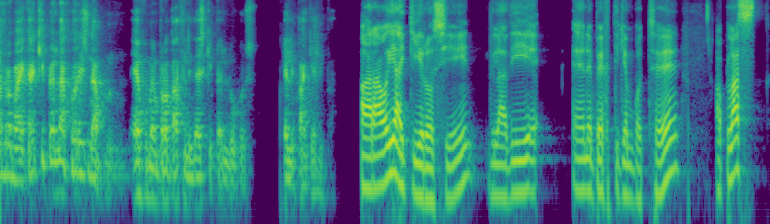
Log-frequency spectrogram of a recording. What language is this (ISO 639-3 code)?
ell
